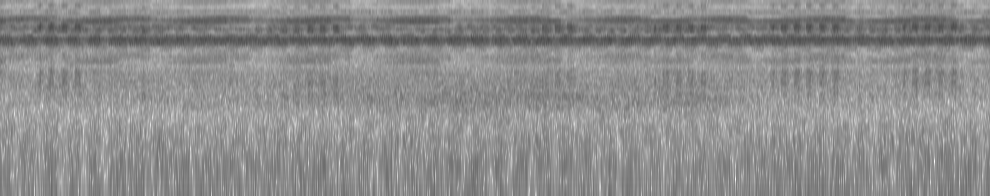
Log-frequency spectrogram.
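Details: Many autumn insects singing in a Japanese garden towards dawn: steady high shrill bands layered with pulsing trills that swell and fade every second or two, plus softer rattling bursts lower down, continuous throughout.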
